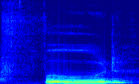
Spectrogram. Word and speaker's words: food: or fool, I have the letters OO say oo. This is the most typical pronunciation of letters OO in English. They, most of the time, in most words, will say that tense oo vowel.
